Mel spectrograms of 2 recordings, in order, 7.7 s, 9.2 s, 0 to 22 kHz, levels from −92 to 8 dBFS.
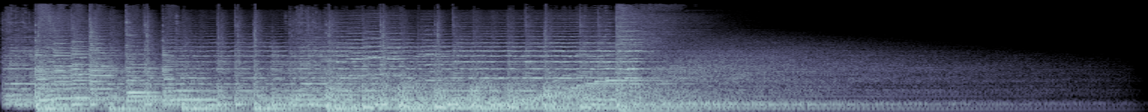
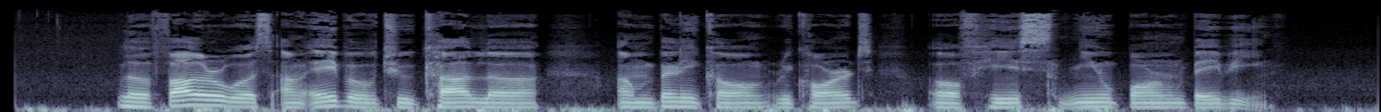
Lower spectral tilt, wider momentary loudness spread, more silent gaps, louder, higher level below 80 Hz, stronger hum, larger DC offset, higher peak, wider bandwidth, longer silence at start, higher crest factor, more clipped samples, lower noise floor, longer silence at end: about the same, -5.5 dB/octave vs -6 dB/octave; about the same, 15 LU vs 16 LU; neither; first, -16 LUFS vs -19 LUFS; about the same, -28 dBFS vs -32 dBFS; neither; neither; second, -4 dBFS vs 0 dBFS; first, 19.5 kHz vs 15 kHz; about the same, 0 s vs 0.1 s; second, 12 dB vs 18 dB; neither; first, -56 dBFS vs -39 dBFS; first, 1.6 s vs 0.05 s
